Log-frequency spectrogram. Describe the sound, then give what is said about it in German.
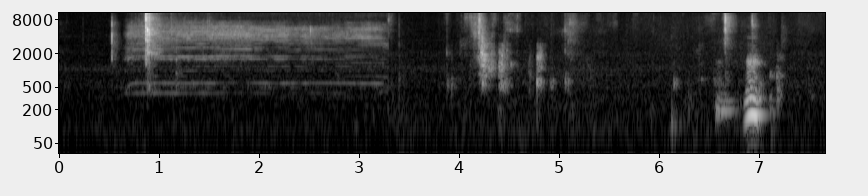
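A camera shutter clicks as a quick photo is taken: a sharp click near the start over a faint steady electronic whine, followed later by a few softer clicks and handling noises. “Und bevor Sie sich eintragen, machen wir noch ein schnelles Foto.”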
